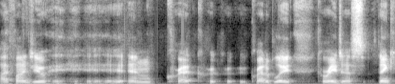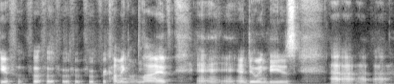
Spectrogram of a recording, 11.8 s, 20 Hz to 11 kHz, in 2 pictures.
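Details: Adult man, a speech-language pathologist, who has stuttered since age 8 and had speech therapy off and on until his early 20s; part-word and word repetitions while reading aloud; stuttering.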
